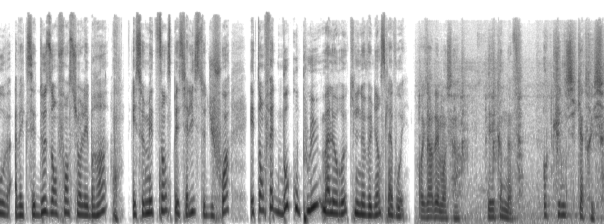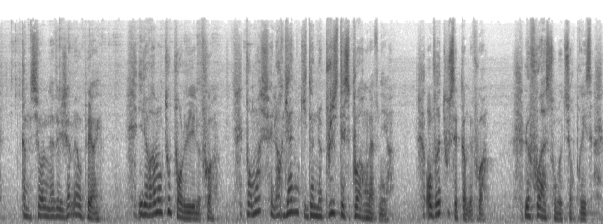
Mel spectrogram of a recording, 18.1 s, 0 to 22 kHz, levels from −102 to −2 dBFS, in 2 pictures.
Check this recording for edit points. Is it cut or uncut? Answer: uncut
